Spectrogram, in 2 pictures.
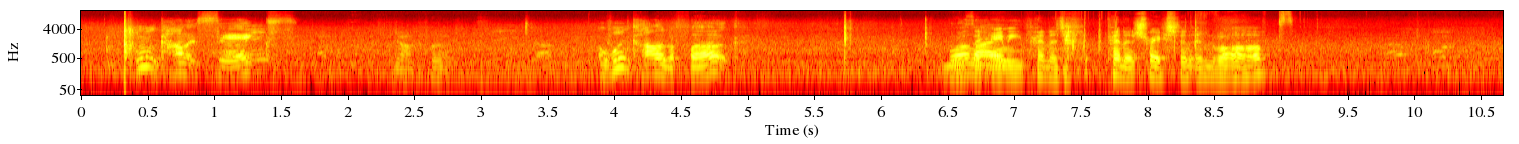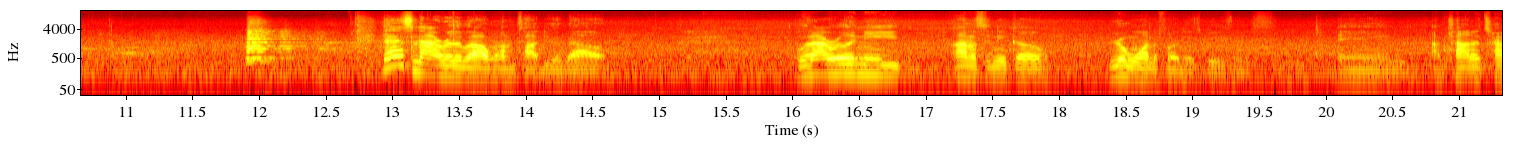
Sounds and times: Speech: 16.0 - 21.3.

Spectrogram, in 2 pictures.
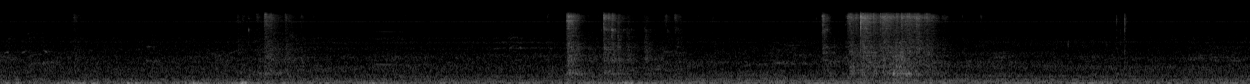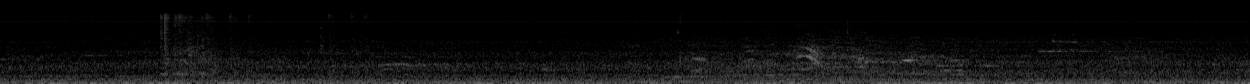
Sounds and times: Speech: 0.0 - 0.8, 17.8 - 24.1.

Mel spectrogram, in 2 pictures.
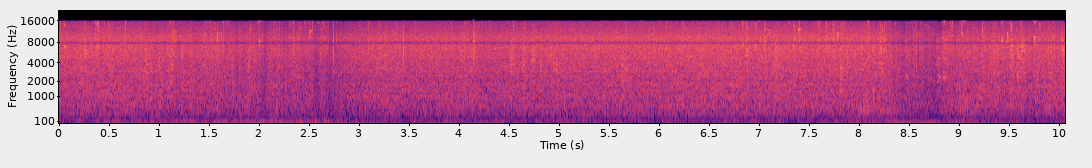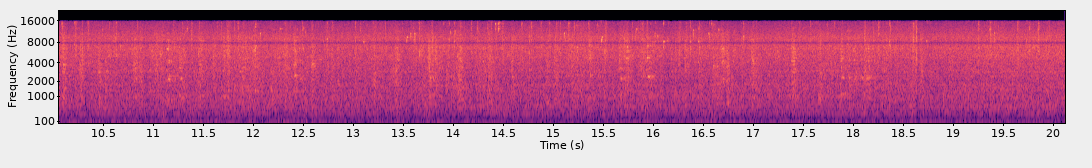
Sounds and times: Bus: 0.0 - 20.1.

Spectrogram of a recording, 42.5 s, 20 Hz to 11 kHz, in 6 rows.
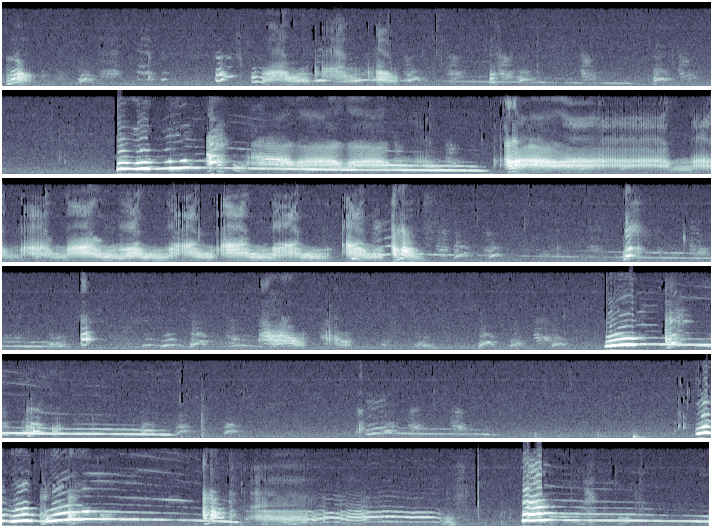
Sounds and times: Howl: 2.5 - 6.4, 8.2 - 22.0, 27.3 - 30.2, 32.0 - 33.4, 35.3 - 40.0, 40.7 - 42.5.

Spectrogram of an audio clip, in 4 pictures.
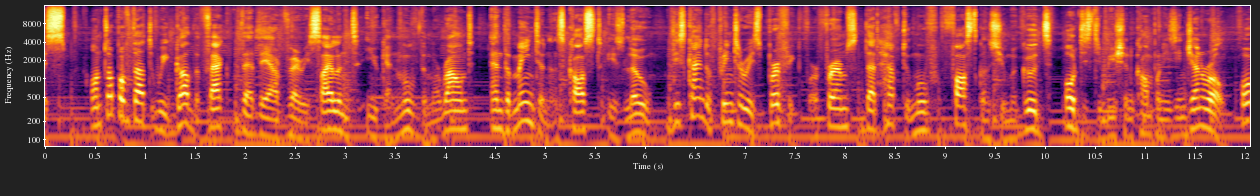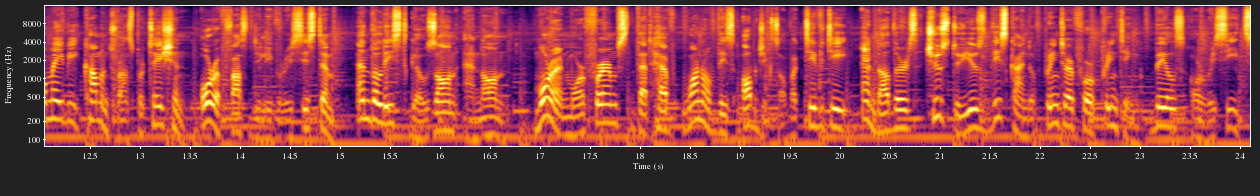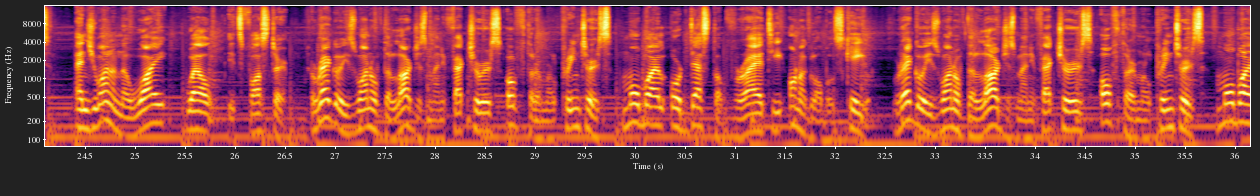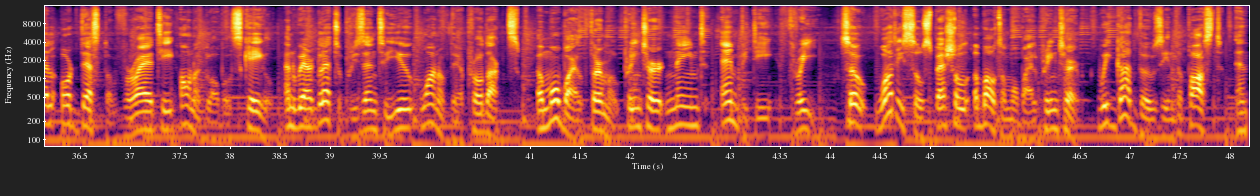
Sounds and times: Music: 0.0 - 48.1
Speech: 0.0 - 48.1.

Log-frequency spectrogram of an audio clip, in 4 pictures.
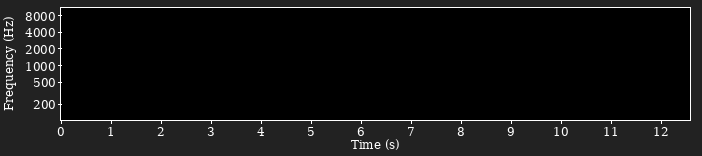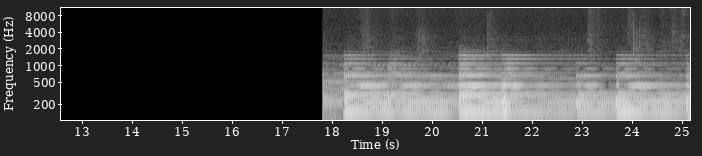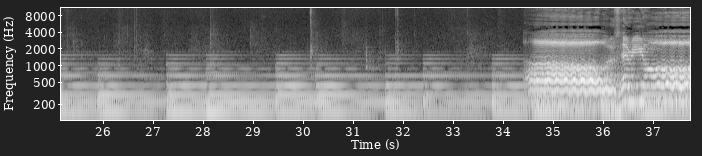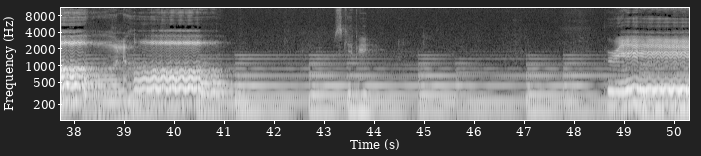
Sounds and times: Opera: 32.8 - 50.3.

